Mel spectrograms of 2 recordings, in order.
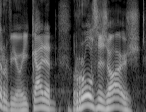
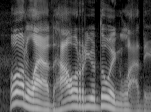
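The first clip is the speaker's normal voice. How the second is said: put-on Scottish accent, laid on full. Retelling a professor doing lab testing who talks like Sean Connery: Sean Connery Scottish accent. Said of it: "he straight up is just speaking like full like Sean Connery".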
